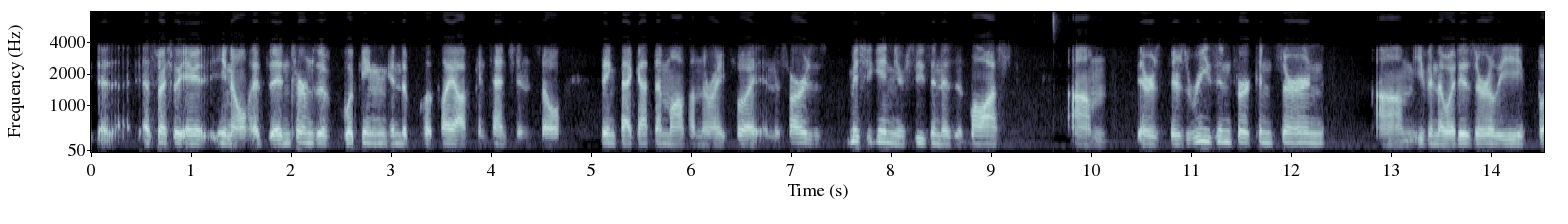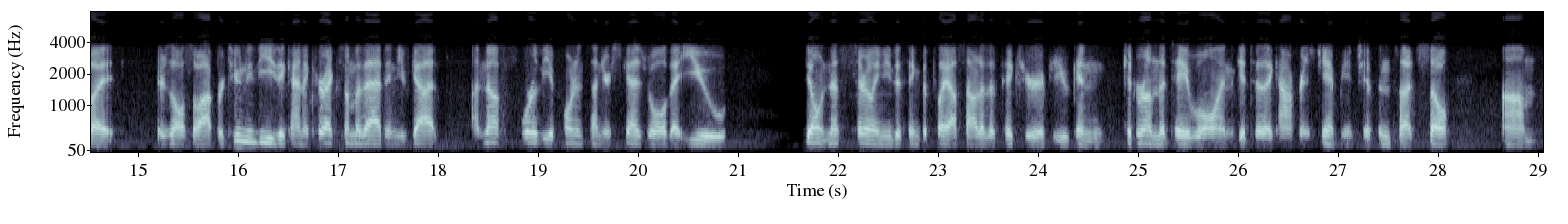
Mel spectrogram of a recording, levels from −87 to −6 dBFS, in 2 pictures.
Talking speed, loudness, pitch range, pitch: 190 wpm, -26 LUFS, 90-110 Hz, 100 Hz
